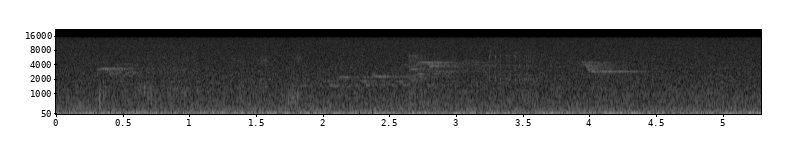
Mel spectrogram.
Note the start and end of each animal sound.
0.0s-5.3s: Blue-headed Vireo (Vireo solitarius)
1.7s-3.5s: Hermit Thrush (Catharus guttatus)

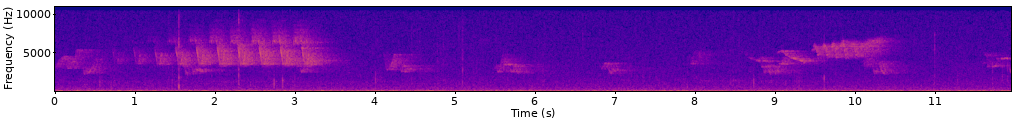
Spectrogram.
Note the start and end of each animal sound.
0.0s-12.0s: Red-eyed Vireo (Vireo olivaceus)
0.6s-3.6s: Ovenbird (Seiurus aurocapilla)
8.6s-10.7s: Black-throated Blue Warbler (Setophaga caerulescens)

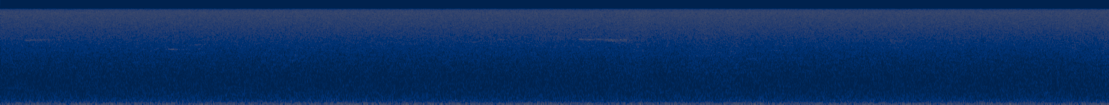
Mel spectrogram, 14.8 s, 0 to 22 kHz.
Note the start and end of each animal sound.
7.6s-8.6s: unidentified call

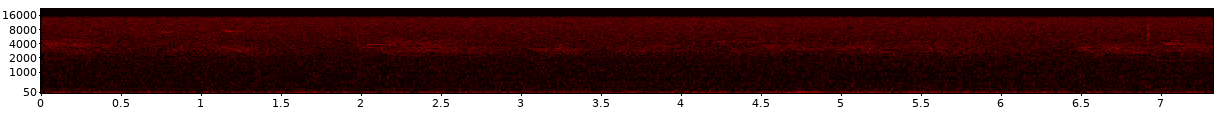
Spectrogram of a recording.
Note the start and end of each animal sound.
0.0s-7.3s: Red-eyed Vireo (Vireo olivaceus)
0.2s-1.3s: Blackburnian Warbler (Setophaga fusca)

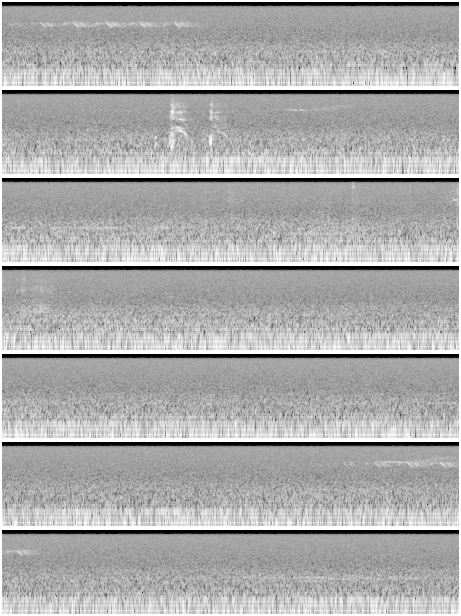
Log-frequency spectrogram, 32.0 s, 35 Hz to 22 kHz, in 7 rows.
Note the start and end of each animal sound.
0.0s-1.9s: Ovenbird (Seiurus aurocapilla)
7.1s-8.2s: Black-throated Blue Warbler (Setophaga caerulescens)
25.9s-27.8s: Ovenbird (Seiurus aurocapilla)
26.5s-27.5s: Black-throated Blue Warbler (Setophaga caerulescens)

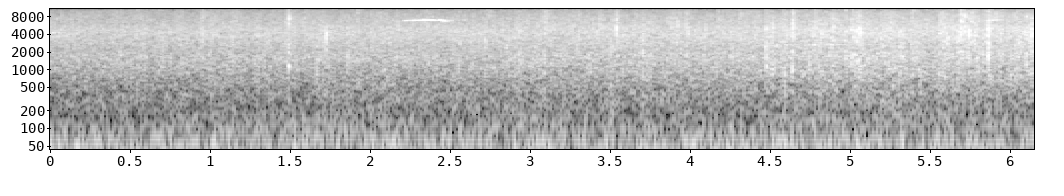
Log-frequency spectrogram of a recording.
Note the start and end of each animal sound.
1.9s-2.7s: Cedar Waxwing (Bombycilla cedrorum)

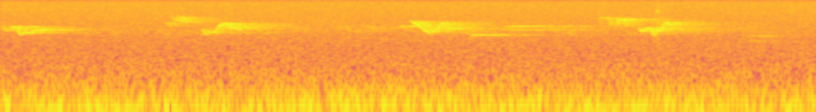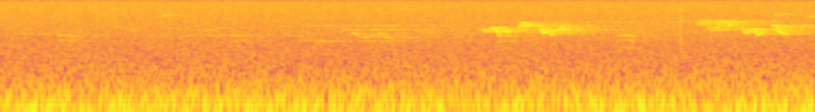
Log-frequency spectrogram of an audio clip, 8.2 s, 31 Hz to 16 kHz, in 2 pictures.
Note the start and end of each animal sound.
0.0s-8.2s: Red-eyed Vireo (Vireo olivaceus)
2.2s-3.1s: Wood Thrush (Hylocichla mustelina)
3.7s-7.3s: White-breasted Nuthatch (Sitta carolinensis)
5.4s-7.8s: White-throated Sparrow (Zonotrichia albicollis)
5.6s-6.3s: Wood Thrush (Hylocichla mustelina)

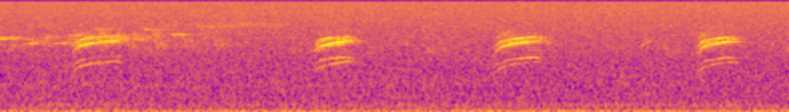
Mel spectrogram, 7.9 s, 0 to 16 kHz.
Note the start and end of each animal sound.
0.0s-2.7s: Winter Wren (Troglodytes hiemalis)
0.0s-7.9s: Red-eyed Vireo (Vireo olivaceus)
0.2s-2.4s: Ovenbird (Seiurus aurocapilla)
0.7s-1.2s: Hermit Thrush (Catharus guttatus)
3.1s-3.6s: Hermit Thrush (Catharus guttatus)
4.9s-5.5s: Hermit Thrush (Catharus guttatus)
7.0s-7.4s: Hermit Thrush (Catharus guttatus)

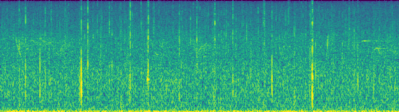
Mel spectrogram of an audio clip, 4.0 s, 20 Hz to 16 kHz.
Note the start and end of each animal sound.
0.0s-4.0s: Red-eyed Vireo (Vireo olivaceus)

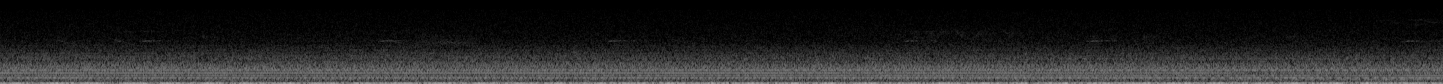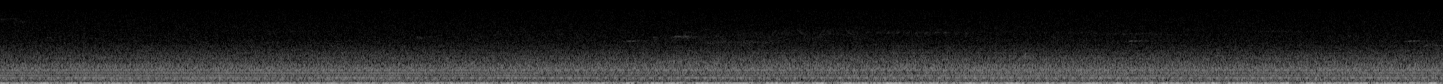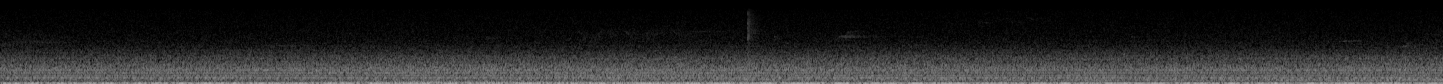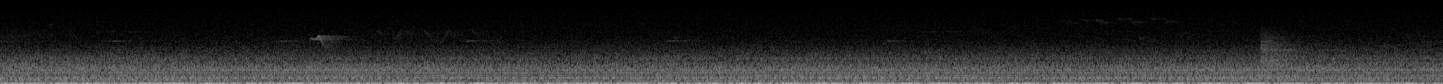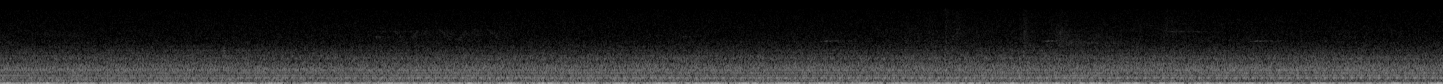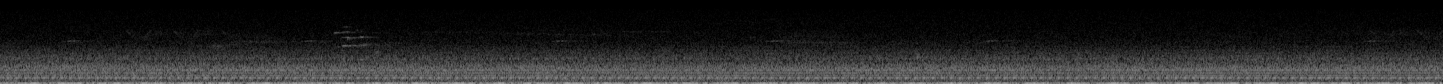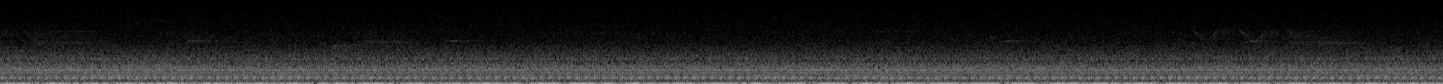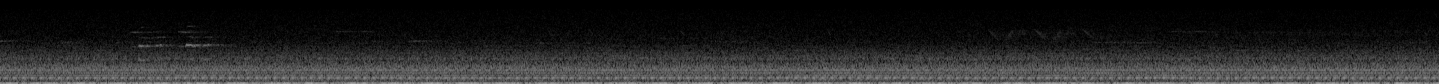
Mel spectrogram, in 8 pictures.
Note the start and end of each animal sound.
8.7s-10.4s: Common Yellowthroat (Geothlypis trichas)
13.5s-15.0s: Blackburnian Warbler (Setophaga fusca)
21.6s-23.1s: Common Yellowthroat (Geothlypis trichas)
22.6s-24.7s: Pine Warbler (Setophaga pinus)
34.3s-35.8s: Common Yellowthroat (Geothlypis trichas)
46.1s-46.8s: Blue-headed Vireo (Vireo solitarius)
46.7s-48.4s: Common Yellowthroat (Geothlypis trichas)
52.4s-53.1s: Black-throated Green Warbler (Setophaga virens)
53.6s-55.3s: Blackburnian Warbler (Setophaga fusca)
61.1s-63.0s: Common Yellowthroat (Geothlypis trichas)
73.0s-74.7s: Common Yellowthroat (Geothlypis trichas)
75.2s-76.0s: Blue Jay (Cyanocitta cristata)
79.4s-82.4s: Red-winged Blackbird (Agelaius phoeniceus)
85.5s-87.6s: Common Yellowthroat (Geothlypis trichas)
97.8s-100.1s: Common Yellowthroat (Geothlypis trichas)
101.9s-103.5s: Blue Jay (Cyanocitta cristata)
110.5s-112.4s: Common Yellowthroat (Geothlypis trichas)

